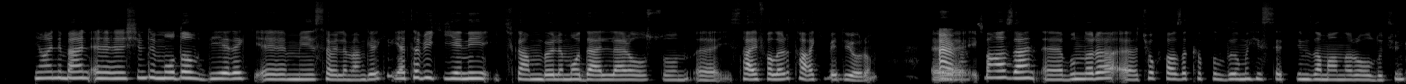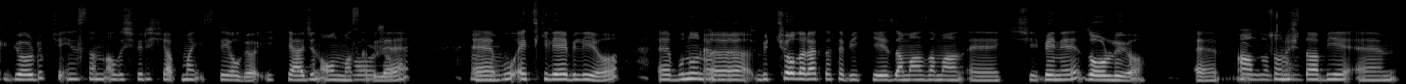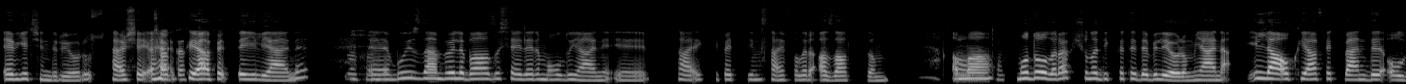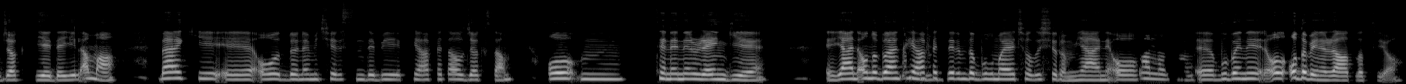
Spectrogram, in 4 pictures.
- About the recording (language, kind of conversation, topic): Turkish, podcast, Günlük kıyafet seçimlerini belirleyen etkenler nelerdir?
- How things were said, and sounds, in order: other background noise; chuckle; tapping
